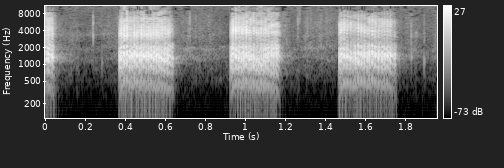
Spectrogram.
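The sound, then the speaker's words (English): Someone imitates a crow, letting out three harsh, raspy caws in a steady rhythm, each about a third of a second long with short pauses between, loud. “You made a crow noise.”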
